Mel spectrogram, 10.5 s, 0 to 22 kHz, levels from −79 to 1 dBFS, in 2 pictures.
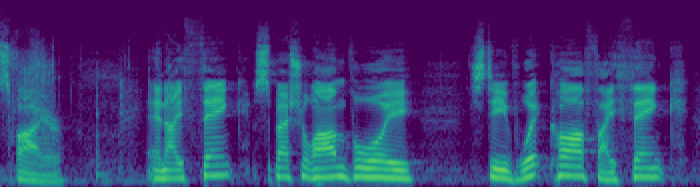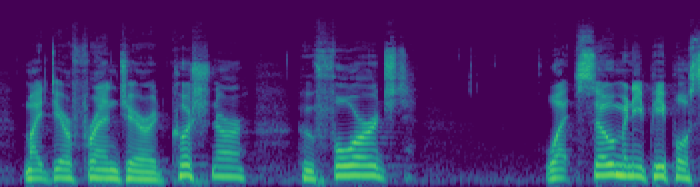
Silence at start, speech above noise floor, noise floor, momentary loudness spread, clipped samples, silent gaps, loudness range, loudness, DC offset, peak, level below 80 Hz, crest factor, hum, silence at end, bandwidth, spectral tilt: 0 s; 38 dB; -60 dBFS; 9 LU; under 0.1%; none; 2 LU; -22 LUFS; under 0.1%; -6 dBFS; -56 dBFS; 16 dB; none; 0 s; 13.5 kHz; -4 dB/octave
